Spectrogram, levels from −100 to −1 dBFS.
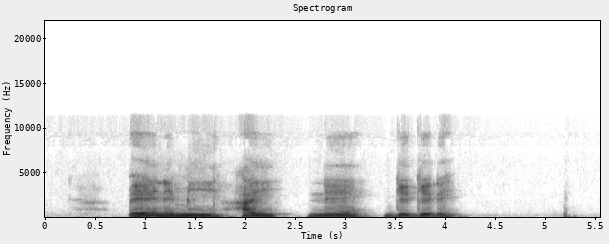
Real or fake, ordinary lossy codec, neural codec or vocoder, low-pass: real; Opus, 16 kbps; none; 10.8 kHz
